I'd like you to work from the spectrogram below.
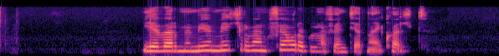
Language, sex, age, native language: Icelandic, female, 20-29, Icelandic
